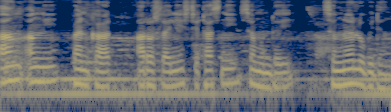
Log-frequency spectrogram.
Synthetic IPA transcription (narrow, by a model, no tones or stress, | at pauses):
aŋa̰ŋnipʰenkʰaɾt̚a̰ɾɔslajnistetʰasnisəmundɯj | sɯŋnɯlubidɯŋ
